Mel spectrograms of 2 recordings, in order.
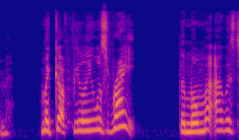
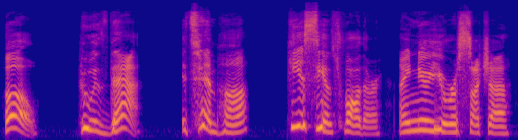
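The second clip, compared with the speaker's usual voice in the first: louder, accusing tone; jealous outburst; 7 dB louder than usual. Acted. Groom accusing Hanny about her ex, louder and angry. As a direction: accuse her with rising anger.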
